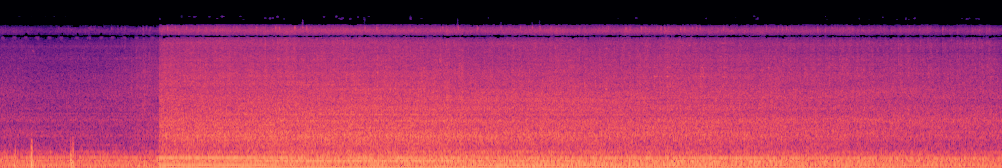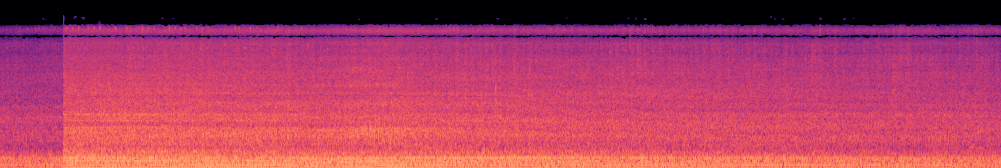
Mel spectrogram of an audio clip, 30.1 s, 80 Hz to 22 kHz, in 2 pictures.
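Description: A John Deere tractor's diesel engine runs steadily under load as it pulls a John Deere 468 round baler through hay windrows, with a steady low hum and a light mechanical noise over it. The engine note shifts about two-thirds of the way through.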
